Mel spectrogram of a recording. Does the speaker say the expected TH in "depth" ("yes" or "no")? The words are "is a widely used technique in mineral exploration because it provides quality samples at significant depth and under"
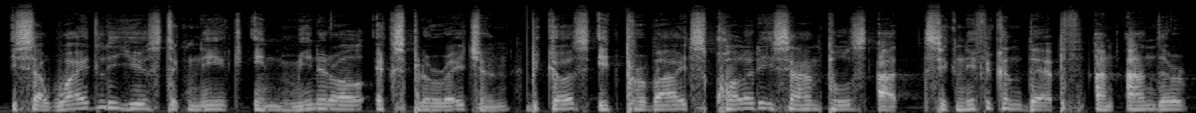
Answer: yes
